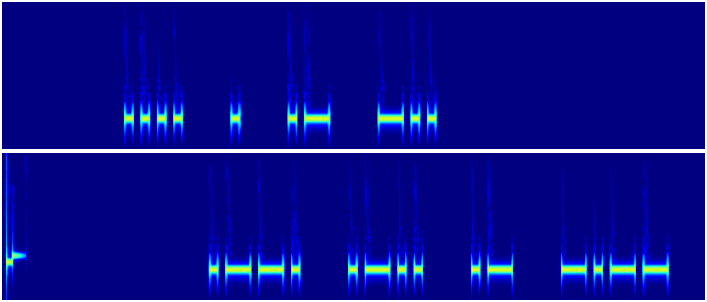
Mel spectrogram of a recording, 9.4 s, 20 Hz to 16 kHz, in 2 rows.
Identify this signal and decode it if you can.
Morse code, heard as a keyed tone, about 22 wpm, spaced as for 16 wpm, 700 Hz. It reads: HEAD PLAY
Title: 2x Character Spacing - Top 300 Words - 22wpm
